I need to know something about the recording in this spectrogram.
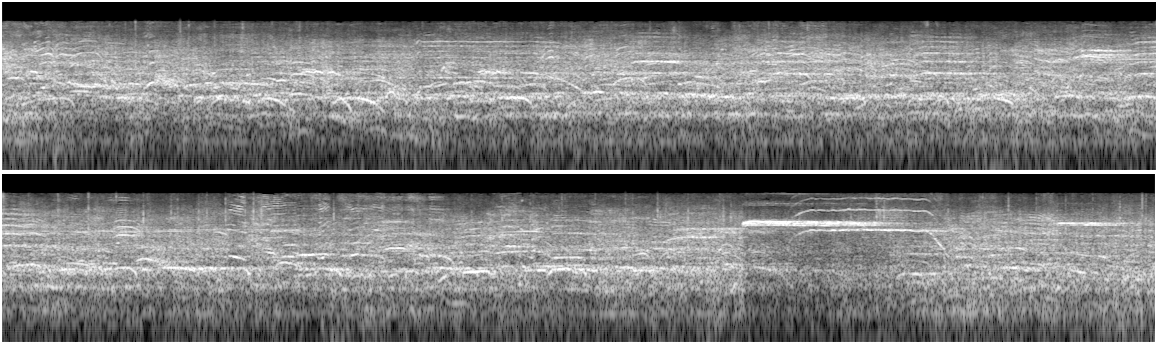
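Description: A large crowd chatters and calls out in an echoing arena.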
